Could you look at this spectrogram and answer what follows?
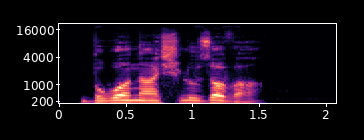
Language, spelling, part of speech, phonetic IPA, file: Polish, błona śluzowa, noun, [ˈbwɔ̃na ɕluˈzɔva], Pl-błona śluzowa.ogg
